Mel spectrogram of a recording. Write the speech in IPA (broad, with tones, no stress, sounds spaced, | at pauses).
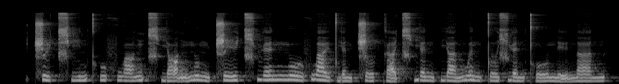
ʈ͡ʂ ɻ̩˥˩ t͡ɕʰ i˧˥ n kʰ u˧ f w ɑ˧˥ ŋ t͡ɕʰ j ɑ̰˨˩ ŋ n̪ ʊ˥˩ ŋ ʈ͡ʂ e˥ ɪ̯ t͡ɕʰ ɥ ɛ˥ n n̪ o˥˧ ʊ̯ f w a˥˩ ɪ̯ t̪ j ɛ˩ n ʈ͡ʂ ɤ˧˥ k ä̰˨˩ t͡ɕʰ j ɛ˥˧ n p j ä˥˧ n̪ w ə˥˩ n t̪ ɤ˧˥ ɕ ɥ ɛ˥˩ n kʰ o˧˥ ʊ̯ n̪ ḛ˨˩ ɪ̯ n̪ a˥ n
